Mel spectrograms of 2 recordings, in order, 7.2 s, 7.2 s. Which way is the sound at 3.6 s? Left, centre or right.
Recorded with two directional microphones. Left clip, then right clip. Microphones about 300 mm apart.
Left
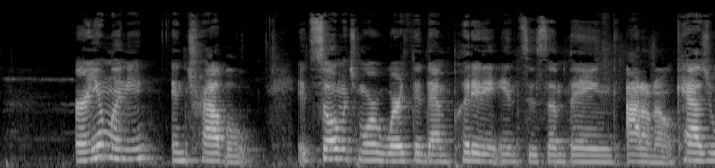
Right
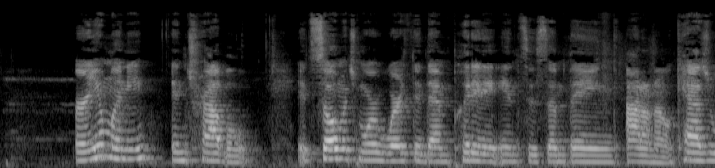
Centre.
